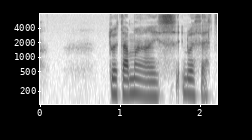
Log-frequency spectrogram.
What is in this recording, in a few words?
"maes", Welsh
